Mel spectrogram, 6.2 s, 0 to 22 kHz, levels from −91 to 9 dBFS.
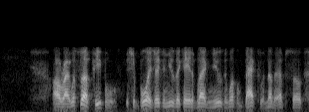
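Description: From start to finish the speech has a buzzy, gravelly roughness and a boxed-in, narrow tone, with nothing above 3.8 kHz. That is GSM full-rate codec damage: the coder rebuilds the voice from a vocal-tract model driven by sparse, regular pulses, which fits 13 kbps full-rate GSM.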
